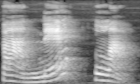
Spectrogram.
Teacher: panela eu até dei né uma pista não tem acento mas a sonoridade é mais forte na sílaba ne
